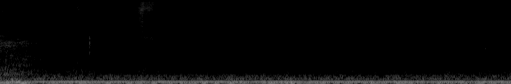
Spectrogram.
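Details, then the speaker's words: GE/Telechron alarm clock motor after re-oiling the rotor, on test with the rotor pushed back into the coil (the earlier noise was the loose rotor): only a steady low mains hum, turning counterclockwise slowly, running smoothly; normal. "so you can see it there it's turning counterclockwise doesn't go real fast but uh you know it's turning so that's what we're looking for"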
